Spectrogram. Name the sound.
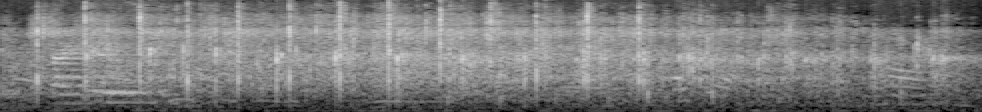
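audience applause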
